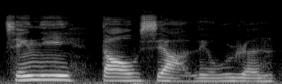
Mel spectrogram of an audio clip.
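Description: A woman voicing an ancient, gentle male immortal sage who speaks slowly and softly. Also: sits low, voice pushed down. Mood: gentle pleading. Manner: slow, soft and hushed.

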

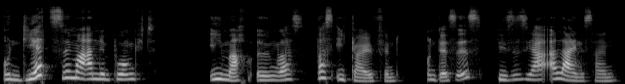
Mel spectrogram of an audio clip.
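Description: A woman's voice: fairly high pitch, animated, measured pace, no room sound, studio quality. A young woman, hosting a casual solo podcast and acting out conversations as she chats. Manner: chatty, acts out conversations in quoted voices. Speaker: podcast host.

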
